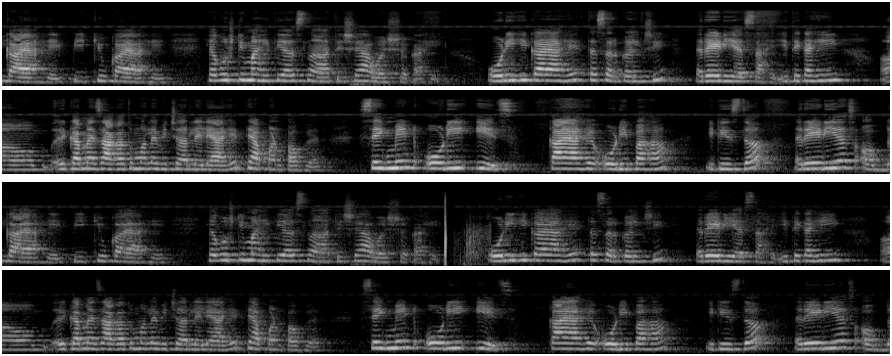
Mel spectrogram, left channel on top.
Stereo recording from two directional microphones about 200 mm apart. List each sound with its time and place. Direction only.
0.0 s a woman's voice: 45° right (ahead or behind)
